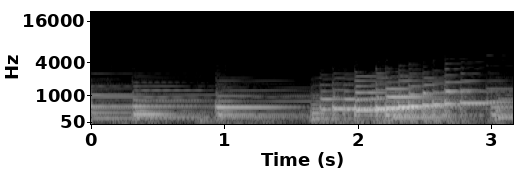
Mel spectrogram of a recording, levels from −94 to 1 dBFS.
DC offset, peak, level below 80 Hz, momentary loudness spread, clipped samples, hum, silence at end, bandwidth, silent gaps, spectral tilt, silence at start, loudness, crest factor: under 0.1%; -16 dBFS; -60 dBFS; 16 LU; under 0.1%; none; 0 s; 4 kHz; none; -9 dB/octave; 0 s; -34 LUFS; 18 dB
